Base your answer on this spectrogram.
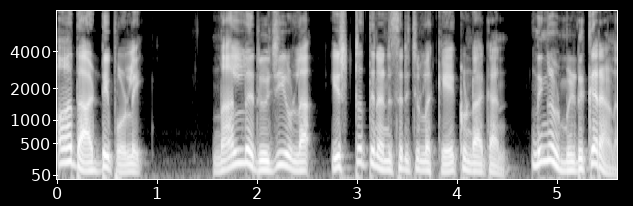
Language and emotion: Malayalam, surprised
